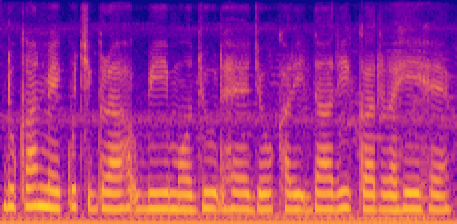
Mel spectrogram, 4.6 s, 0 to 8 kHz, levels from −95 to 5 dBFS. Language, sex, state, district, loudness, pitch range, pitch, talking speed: Hindi, female, Arunachal Pradesh, Lower Dibang Valley, -13 LUFS, 205-215 Hz, 210 Hz, 155 wpm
